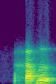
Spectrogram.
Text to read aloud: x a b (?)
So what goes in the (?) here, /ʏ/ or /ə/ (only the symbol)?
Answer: ə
